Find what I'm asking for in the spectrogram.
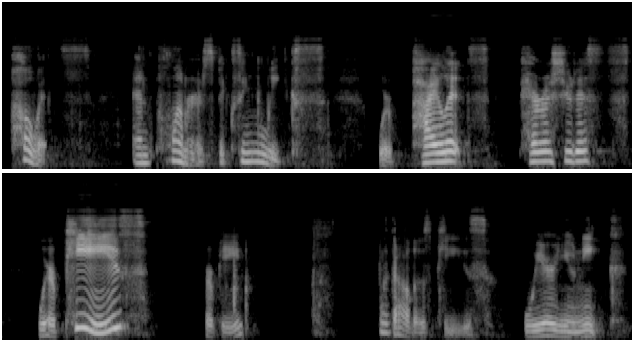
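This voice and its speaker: An elementary school teacher, a woman with a voice that sits low and carries vocal fry, reads aloud from a picture book to small children. She emphasizes words and letter sounds, adding brief explanations along the way. Audio quality is poor and there's no room sound.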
